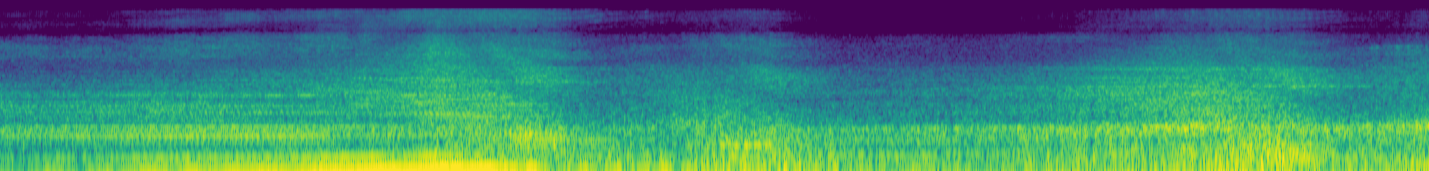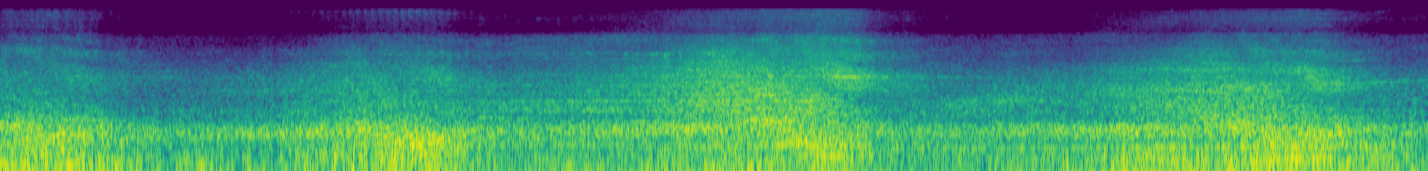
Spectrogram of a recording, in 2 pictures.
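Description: Diesel farm tractors and cars driving past one after another, each engine swelling and fading as it goes by, with a pitch drop at each pass and tyre noise on the tarmac.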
